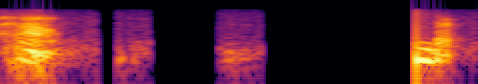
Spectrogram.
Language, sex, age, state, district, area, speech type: Marathi, female, 45-60, Maharashtra, Thane, rural, conversation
